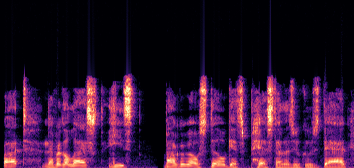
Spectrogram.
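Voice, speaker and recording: A man telling a story in a casual, halting, unscripted way. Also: mid-range voice, fairly even intonation, warm tone.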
